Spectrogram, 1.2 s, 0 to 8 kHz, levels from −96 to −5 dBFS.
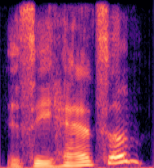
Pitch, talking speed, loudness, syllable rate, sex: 170 Hz, 155 wpm, -15 LUFS, 5.0 syllables/s, male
